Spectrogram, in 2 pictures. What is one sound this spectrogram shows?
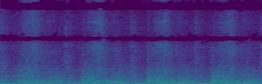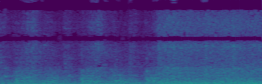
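A sash saw cuts through a log with a fast, rhythmic rasp.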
